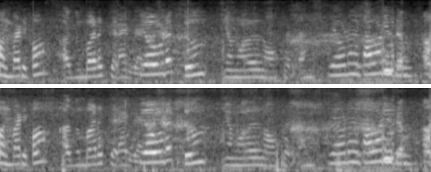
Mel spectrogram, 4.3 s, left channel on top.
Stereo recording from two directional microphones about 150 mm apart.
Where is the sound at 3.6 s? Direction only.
15° left (ahead or behind).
